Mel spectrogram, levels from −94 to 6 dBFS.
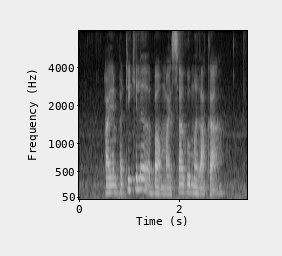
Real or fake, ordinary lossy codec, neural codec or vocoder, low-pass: real; none; none; none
